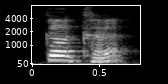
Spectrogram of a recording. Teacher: कंठस्थ ध्वनियों में क ख आते हैं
